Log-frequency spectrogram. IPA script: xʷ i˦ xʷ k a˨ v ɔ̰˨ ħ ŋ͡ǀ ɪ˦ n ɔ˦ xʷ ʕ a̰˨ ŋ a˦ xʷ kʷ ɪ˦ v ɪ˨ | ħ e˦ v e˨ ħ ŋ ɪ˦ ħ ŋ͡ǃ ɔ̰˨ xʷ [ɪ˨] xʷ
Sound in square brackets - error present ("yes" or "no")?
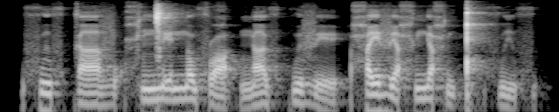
yes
